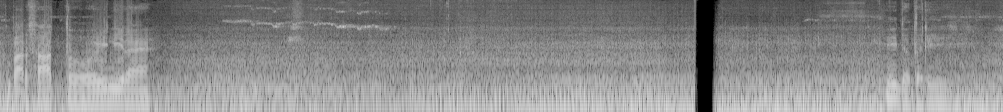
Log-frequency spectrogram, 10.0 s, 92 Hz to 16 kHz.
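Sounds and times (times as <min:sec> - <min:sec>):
wind rumble: 0:00.0 - 0:10.0
motorcycle engine running: 0:02.0 - 0:08.9.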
